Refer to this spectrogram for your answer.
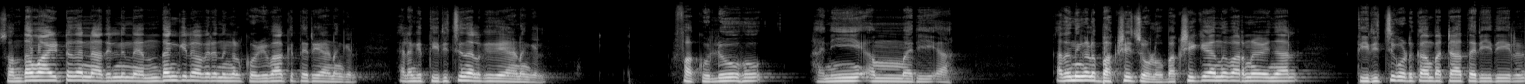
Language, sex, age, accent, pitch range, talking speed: Malayalam, male, 30-49, native, 140-175 Hz, 95 wpm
